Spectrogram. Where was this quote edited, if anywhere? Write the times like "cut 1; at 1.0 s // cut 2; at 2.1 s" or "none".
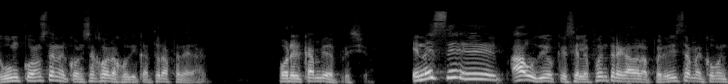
cut 1; at 4.0 s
